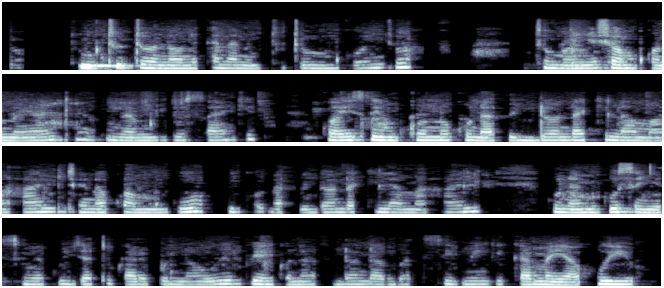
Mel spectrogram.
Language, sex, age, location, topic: Swahili, female, 18-24, Nakuru, health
